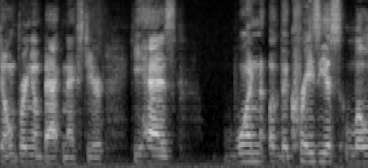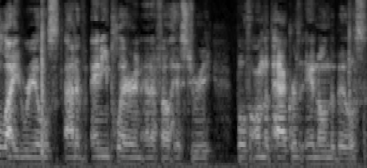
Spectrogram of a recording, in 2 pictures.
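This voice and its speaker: A man talks at a moderate pace and a medium pitch. His intonation stays fairly even. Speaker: sports podcaster. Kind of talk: casual rant recap.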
